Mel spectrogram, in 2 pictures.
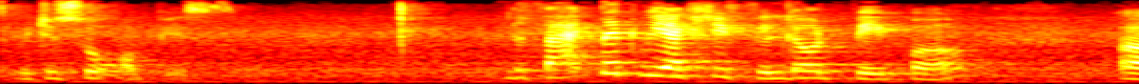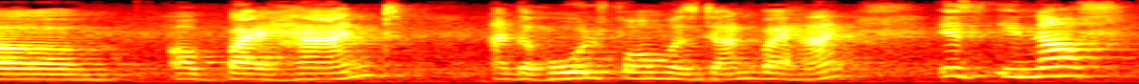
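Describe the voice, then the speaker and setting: A woman in her forties from India doing a stand-up comedy set with wry, sarcastic asides. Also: fairly high pitch. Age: 40s. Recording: echoey room with faint background noise.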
